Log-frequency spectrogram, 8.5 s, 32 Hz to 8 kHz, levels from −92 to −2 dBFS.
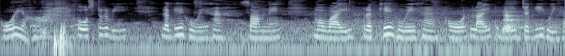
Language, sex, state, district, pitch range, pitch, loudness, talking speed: Hindi, female, Punjab, Pathankot, 190-225 Hz, 205 Hz, -17 LUFS, 125 wpm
